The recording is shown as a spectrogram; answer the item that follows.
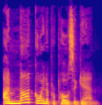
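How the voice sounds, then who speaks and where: A woman voicing an earnest, tender man, a gruff contractor in love, in an audiobook drama. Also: medium pitch, sing-song, unhurried. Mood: earnest, searching.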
